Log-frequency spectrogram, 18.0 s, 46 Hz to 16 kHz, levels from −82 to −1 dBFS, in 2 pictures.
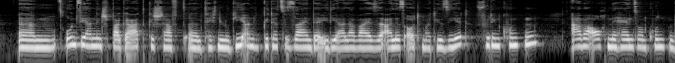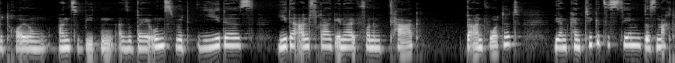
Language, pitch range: German, 190-225 Hz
